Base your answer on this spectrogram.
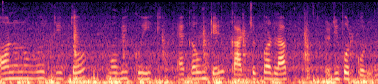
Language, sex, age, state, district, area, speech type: Bengali, female, 30-45, West Bengal, Uttar Dinajpur, urban, read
